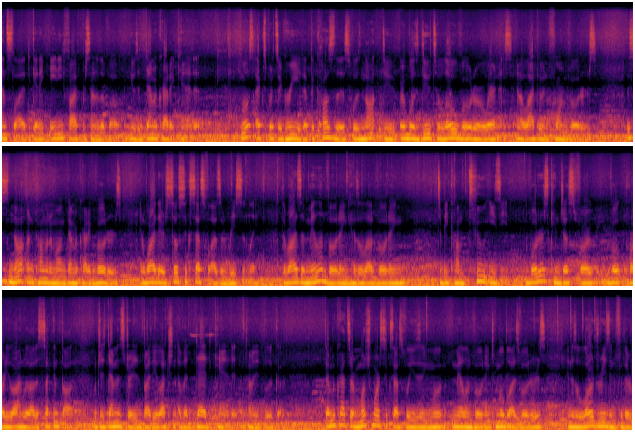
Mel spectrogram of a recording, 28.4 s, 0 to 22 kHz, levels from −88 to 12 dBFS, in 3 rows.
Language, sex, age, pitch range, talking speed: English, male, 20-39, 95-120 Hz, 215 wpm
